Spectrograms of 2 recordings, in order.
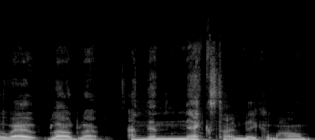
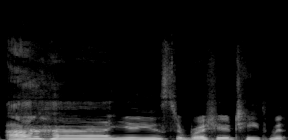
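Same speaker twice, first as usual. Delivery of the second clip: put-on high-pitched childish gotcha; gleeful accusation; 10 semitones higher, slower than usual. Retelling a kid teasing dad, high gleeful accusation. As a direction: crow it like a kid catching someone out.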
